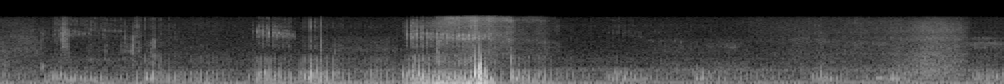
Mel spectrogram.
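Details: Pet cat named Legend purring particularly loudly indoors; low rumbling pulses in rough cycles, broken around the middle by a louder brief rustle or snort-like burst.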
